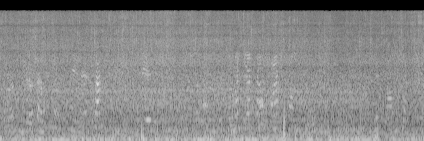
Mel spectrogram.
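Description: Lake tour boat's engine running with a steady low rumble, with indistinct voices of people talking in the background.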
